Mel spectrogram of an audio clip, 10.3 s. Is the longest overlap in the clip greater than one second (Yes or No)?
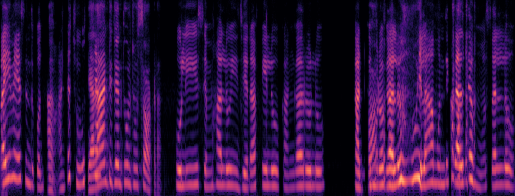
No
